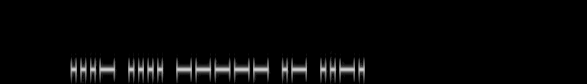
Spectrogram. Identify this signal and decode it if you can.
Morse code, heard as a keyed tone, about 25 wpm, 700 Hz. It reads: VH0AF
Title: Code Groups - 5 Letter:Numbers - 25wpm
